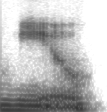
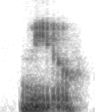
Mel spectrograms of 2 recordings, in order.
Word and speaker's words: mu: little symbol here is called mu like meow but mu all right so what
